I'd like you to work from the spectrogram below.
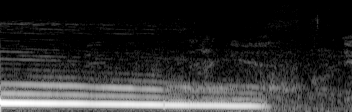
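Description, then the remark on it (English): A person imitates a wolf howl during a football game broadcast: one sustained, fairly loud voiced wail that slides slowly downward in pitch for over a second, then breaks off abruptly into quiet. “Give me your best wolf howl”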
